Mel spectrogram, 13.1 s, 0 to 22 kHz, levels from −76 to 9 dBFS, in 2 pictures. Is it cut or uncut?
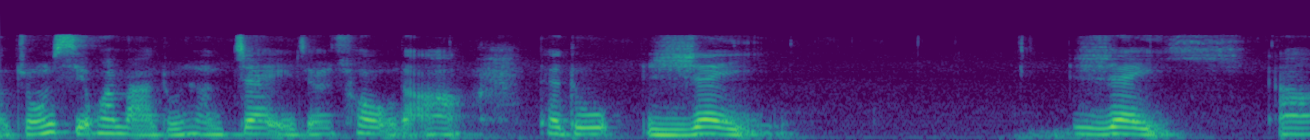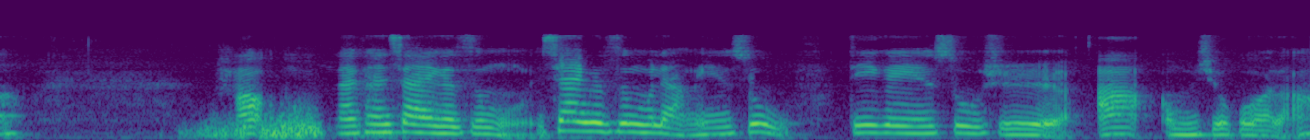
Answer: uncut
